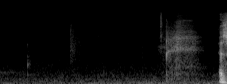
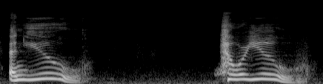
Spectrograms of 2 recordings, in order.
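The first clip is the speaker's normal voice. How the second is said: higher reply; 7 semitones higher than usual. Acted. Narrator returns the greeting.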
